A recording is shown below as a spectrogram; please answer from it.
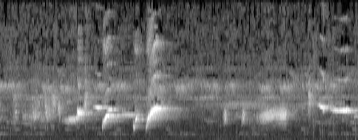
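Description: Cockatiels give bright chirps and rising, upward-swept whistled calls in quick, irregular bursts.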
